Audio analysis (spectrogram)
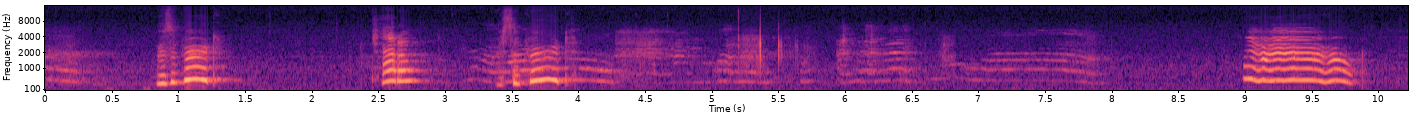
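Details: Three younger domestic cats, excited while waiting for breakfast, chirp at birds on a patio in quick bursts of short, bright, warbling notes, some stretching into a brief mew; a grey tabby makes most noise, and a person speaks softly between them.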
